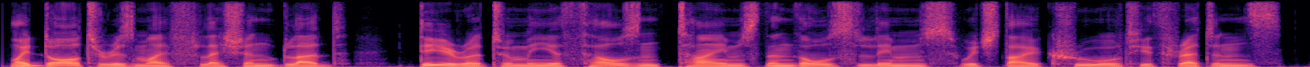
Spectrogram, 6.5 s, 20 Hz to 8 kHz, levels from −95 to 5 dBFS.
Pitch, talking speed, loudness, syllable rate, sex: 110 Hz, 185 wpm, -19 LUFS, 4.5 syllables/s, male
